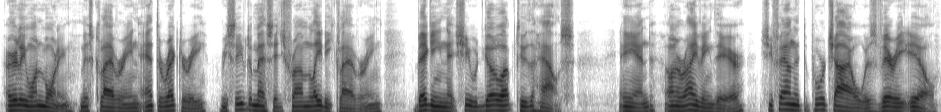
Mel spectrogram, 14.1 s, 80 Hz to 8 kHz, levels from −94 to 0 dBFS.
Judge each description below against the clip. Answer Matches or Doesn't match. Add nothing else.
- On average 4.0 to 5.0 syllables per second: Matches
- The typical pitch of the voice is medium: Doesn't match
